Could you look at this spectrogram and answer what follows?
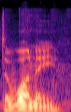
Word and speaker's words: Awoniyi: Pronounced Awoniyi.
